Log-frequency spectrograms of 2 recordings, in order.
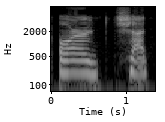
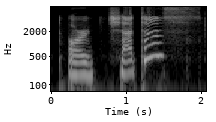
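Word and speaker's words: orecchiette: Now we got orchat orettas or chetta. I don't know how to pronounce that Nancy. I love it. William, welcome. Welcome. Defer to Phil. The ch sounds like a K.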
